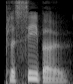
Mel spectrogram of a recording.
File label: "placebo", English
